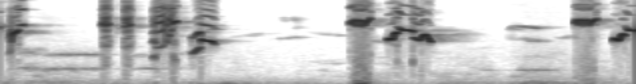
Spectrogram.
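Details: Oriental magpie-robin (kacer) in full 'gacor' song, meant to rouse aggression and breeding drive in other kacer; loud, very high bursts of sharp whistles, scratchy trills and quick sweeping notes in short phrases, a brief silent gap midway, then more phrases.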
